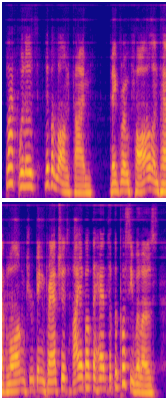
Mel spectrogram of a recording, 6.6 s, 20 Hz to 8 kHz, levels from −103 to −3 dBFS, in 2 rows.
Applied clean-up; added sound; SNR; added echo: neural mask model DeepFilterNet 3.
